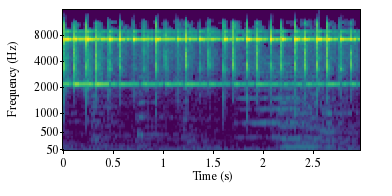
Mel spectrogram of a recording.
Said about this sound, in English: That bell means we're halfway through the show, everybody.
